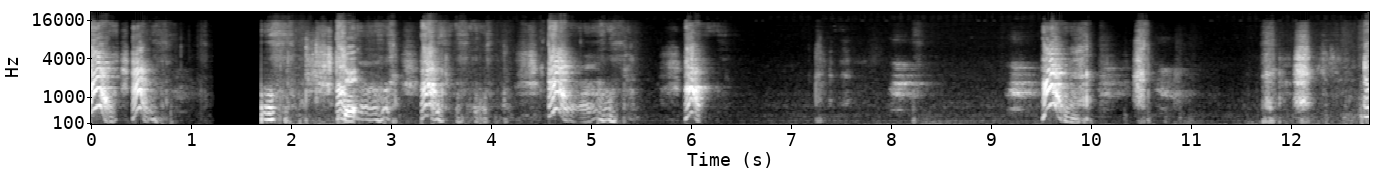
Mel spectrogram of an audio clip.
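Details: Snappy, high-pitched barks from a Pomeranian said to go after people, fired in rapid runs with raspy growling tones between them, and a brief lull before the barking resumes.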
